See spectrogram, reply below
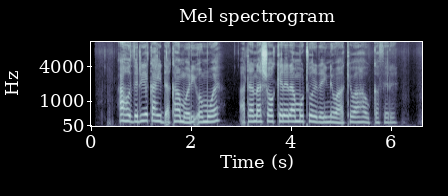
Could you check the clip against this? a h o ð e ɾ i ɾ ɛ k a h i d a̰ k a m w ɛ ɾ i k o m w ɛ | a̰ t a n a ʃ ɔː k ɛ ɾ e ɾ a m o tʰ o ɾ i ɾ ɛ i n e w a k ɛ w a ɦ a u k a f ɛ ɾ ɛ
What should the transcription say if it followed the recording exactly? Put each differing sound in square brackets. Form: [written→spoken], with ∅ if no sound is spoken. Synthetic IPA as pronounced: a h o ð e ɾ i ɾ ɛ k a h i d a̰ k a m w ɛ ɾ i [k→ʔ] o m w ɛ | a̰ t a n a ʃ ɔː k ɛ ɾ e ɾ a m o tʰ o ɾ [i→e] ɾ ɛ i n e w a k ɛ w a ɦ a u k a f ɛ ɾ ɛ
